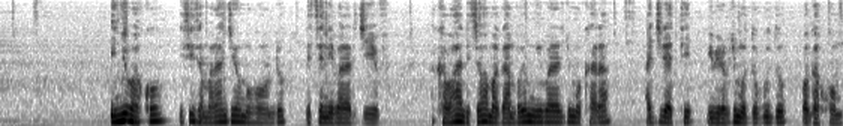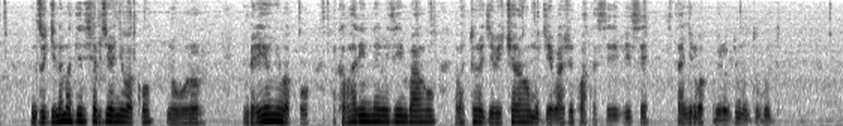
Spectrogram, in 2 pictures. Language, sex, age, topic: Kinyarwanda, male, 25-35, government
